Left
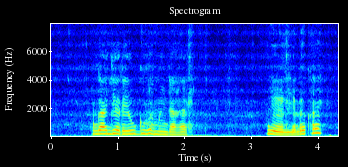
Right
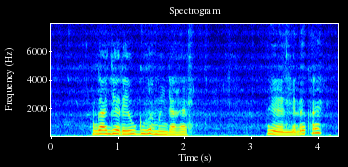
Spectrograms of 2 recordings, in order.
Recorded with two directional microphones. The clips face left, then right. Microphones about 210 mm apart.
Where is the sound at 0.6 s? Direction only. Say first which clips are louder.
Right 5 dB; 30° right (ahead or behind).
